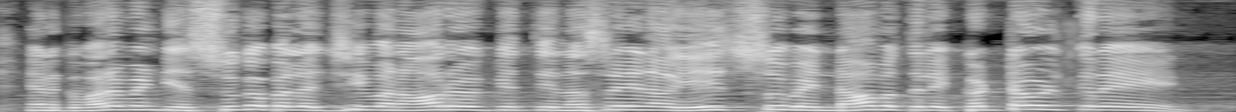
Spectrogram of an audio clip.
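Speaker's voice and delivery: loud, high prayer building in force; fervent declarative prayer. Real, not acted. Preacher leading the congregation in claiming blessings, fervent loud prayer.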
